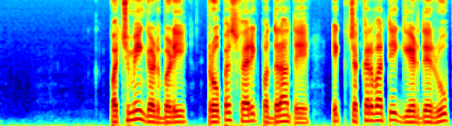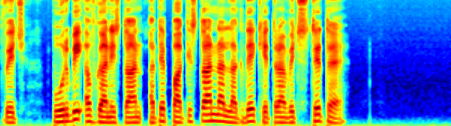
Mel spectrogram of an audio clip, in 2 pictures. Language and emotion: Punjabi, neutral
